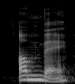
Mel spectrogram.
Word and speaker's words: Ambe: And that's Ambe is spelled A-M-B-E. I believe it is pronounced Ambe.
